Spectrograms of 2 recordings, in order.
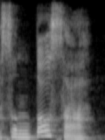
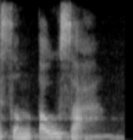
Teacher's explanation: Perubahan yang terjadi di sini terdapat pada bunyi vokal tunggal o menjadi bunyi vokal rangkap au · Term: diftonisasi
